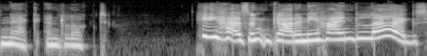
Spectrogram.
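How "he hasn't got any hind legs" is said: higher, louder and slow taunting call. A narrator's reading. Wild rabbit calling out to mock the toy rabbit, loud and slow. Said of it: "he called out".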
